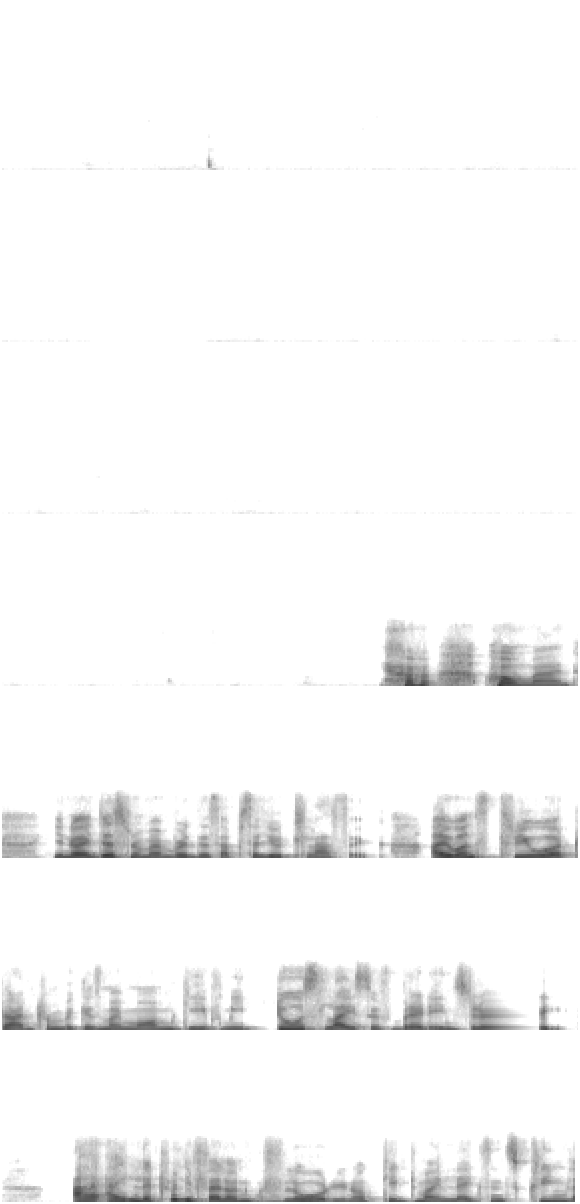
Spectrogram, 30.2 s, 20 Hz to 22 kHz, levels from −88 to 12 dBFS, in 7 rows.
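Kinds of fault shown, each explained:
Long network dropout: at 4.99 s for about 0.87 s, and at 25.21 s after "slices of bread instead" for about 0.44 s, the last sound smears into a fading buzz, then near-silence, and speech resumes with that stretch gone, likely from lost packets.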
